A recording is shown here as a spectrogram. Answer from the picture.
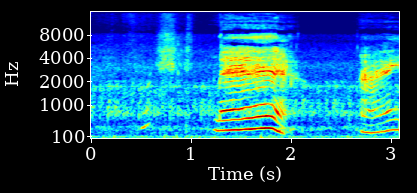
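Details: A cute pet cat gives one loud, drawn-out meow that rises slightly, then drops sharply at the end. A shorter, softer meow curls upward just afterward, over a low steady hum and faint background chatter.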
